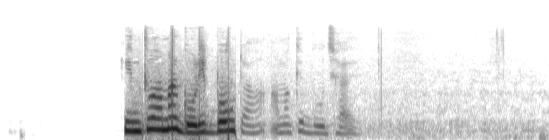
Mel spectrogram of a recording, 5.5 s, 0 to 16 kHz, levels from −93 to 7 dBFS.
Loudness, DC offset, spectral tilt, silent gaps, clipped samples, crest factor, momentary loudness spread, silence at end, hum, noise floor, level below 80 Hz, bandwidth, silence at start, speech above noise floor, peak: -12 LUFS; under 0.1%; -8.5 dB/octave; none; under 0.1%; 16 dB; 8 LU; 2.25 s; none; under -90 dBFS; -54 dBFS; 6 kHz; 1.25 s; over 78 dB; -2 dBFS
